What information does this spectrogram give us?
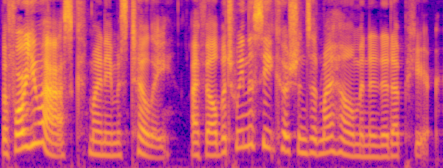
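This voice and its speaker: A woman's voice: on the low side, big pitch swings, brisk, no echo, clean studio sound. A woman voicing a small, self-assured female lapdog who talks in a blunt, matter-of-fact way.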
